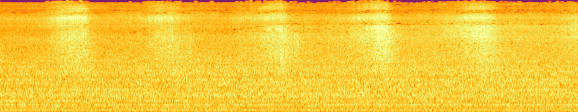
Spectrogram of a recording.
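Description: Floor squeegee pushed in repeated strokes across a soaked rug, sweeping dirty water over the wet floor with a swish about every second and a half. A steady machine hum runs underneath.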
